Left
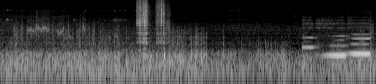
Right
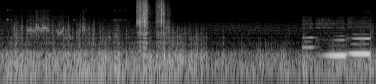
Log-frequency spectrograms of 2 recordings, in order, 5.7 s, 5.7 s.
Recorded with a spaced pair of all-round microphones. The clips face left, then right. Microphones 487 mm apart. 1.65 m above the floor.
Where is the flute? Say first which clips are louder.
Even; 10° right (ahead or behind).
